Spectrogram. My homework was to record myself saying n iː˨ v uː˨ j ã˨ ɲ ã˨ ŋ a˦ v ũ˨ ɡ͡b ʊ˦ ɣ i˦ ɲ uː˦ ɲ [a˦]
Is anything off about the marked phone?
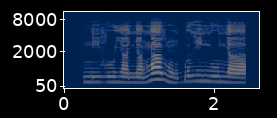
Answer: yes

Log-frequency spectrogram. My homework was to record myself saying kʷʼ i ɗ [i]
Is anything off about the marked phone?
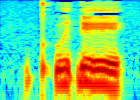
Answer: yes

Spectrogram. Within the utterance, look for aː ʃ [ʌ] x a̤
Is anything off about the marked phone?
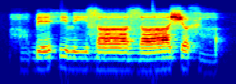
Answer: no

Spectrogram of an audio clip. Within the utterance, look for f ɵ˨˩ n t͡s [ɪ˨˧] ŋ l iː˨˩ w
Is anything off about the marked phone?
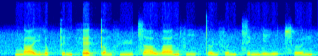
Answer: no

